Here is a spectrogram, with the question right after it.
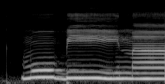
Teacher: ada baris tanwin fathah yang kita berhentikan atau kita wakafkan maka cara bacanya baris duanya jadi satu jadi fathah dan panjang dua harakat · [Musik] hidungubi Mad thobii ziri karena ada Ya Sukun sebelumnya kasrah maka huruf ba Ini panjang dua harakat Mubina na jika berhenti hukumnya adalah Mad iwad karena ada baris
